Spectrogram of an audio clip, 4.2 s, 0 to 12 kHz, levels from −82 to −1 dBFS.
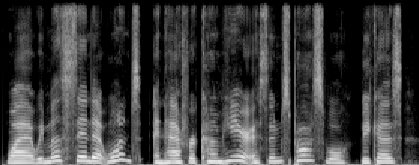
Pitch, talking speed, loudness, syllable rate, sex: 285 Hz, 230 wpm, -16 LUFS, 5.7 syllables/s, female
